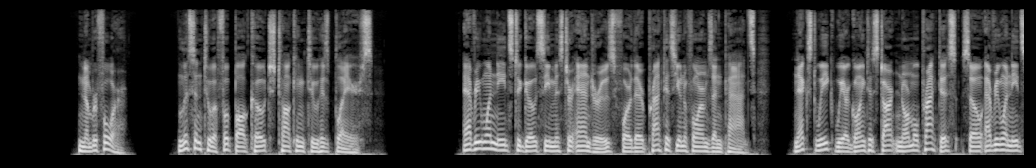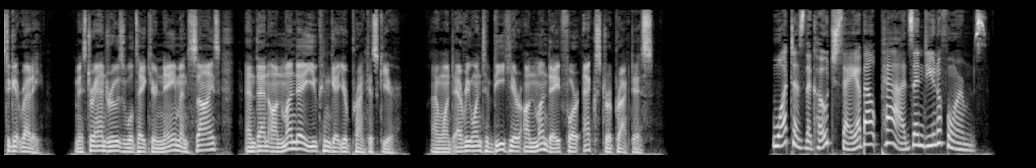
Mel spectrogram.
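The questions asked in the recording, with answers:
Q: What does the coach say about pads and uniforms?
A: Players should see Mr. Andrews, who will take their name and size; they get their practice gear on Monday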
